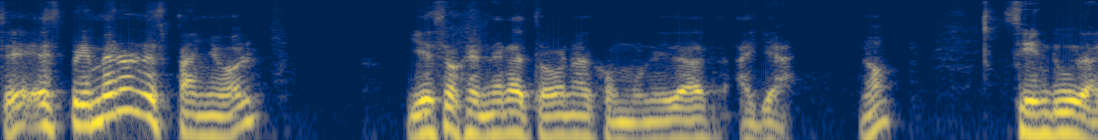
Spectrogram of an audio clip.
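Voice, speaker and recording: A middle-aged man with a Mexican accent, a linguist being interviewed, talking in a playful, animated way. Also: mid-range voice, slightly rough, no room sound. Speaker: linguist guest. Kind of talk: conversational interview.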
